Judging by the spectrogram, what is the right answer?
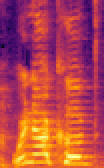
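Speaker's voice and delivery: amused high-pitched protest; laughing denial. Real, not acted. Laughing at her own joke.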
